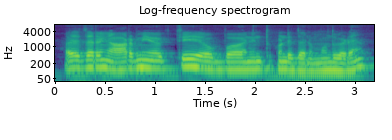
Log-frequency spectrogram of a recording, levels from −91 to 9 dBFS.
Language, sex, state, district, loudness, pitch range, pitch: Kannada, male, Karnataka, Koppal, -14 LUFS, 120-145 Hz, 130 Hz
